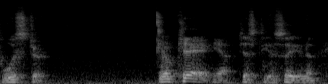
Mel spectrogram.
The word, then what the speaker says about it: Worcester: in case you're interested Worchester is pronounce Worcester okay just so you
